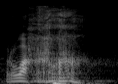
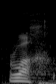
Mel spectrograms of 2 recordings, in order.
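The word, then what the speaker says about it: רוח: 발음하면 이 속에서 히읗 발음 나와요. 루아흐. 루아흐.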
